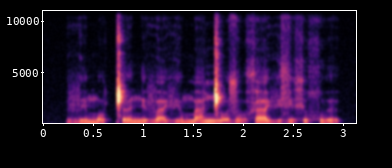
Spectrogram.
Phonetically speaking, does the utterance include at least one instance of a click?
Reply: yes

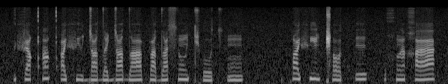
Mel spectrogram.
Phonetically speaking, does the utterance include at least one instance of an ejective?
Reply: yes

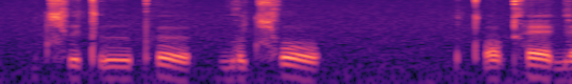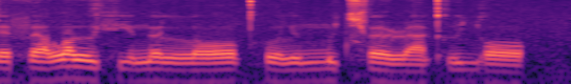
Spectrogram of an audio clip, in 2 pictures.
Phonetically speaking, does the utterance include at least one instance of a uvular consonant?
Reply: no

